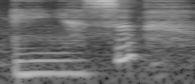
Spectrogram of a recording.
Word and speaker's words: 円安: ですけれどもあとそうですね今あの円安っていう話を前にしたんですが円安 어, 지금 엔나가 약세다, 엔저다 그런 이야기를 지난번에 했는데 엔저, 엔화 약세를 보통 일본어로는 엔야스, 엔야스, 야스이って 간지요 가끔 ですね. 엔야스, 어, 싸다 뜻의 야스이, 어, 안심의 안자 한자죠.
